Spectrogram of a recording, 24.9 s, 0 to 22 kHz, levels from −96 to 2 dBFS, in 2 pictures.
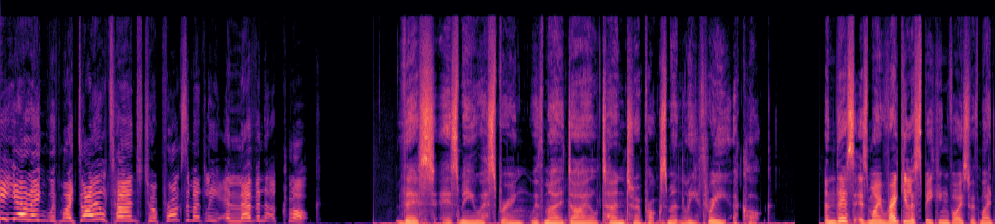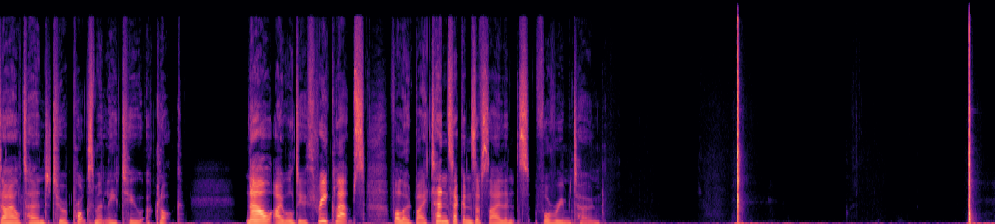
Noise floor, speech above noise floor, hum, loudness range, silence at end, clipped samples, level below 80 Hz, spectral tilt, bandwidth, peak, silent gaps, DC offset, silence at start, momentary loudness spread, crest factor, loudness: -68 dBFS; 44 dB; none; 7 LU; 0 s; under 0.1%; -46 dBFS; -3 dB/octave; over 20 kHz; 0 dBFS; 9.92-10.23 s; under 0.1%; 0 s; 15 LU; 26 dB; -23 LUFS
